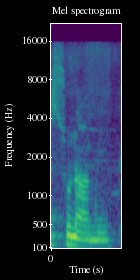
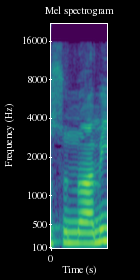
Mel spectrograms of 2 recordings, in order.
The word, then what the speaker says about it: सुनामी: तो सुनामी एक जापानी शब्द है जो 2 शब्द सूज और नामी, टी साइलेंट रहता है, से बना हुआ है।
